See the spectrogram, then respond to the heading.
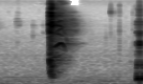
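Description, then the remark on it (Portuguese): A sudden, sharp sneeze bursts out, breathy and loud for a fraction of a second, and a second burst begins just as the sound cuts off. “Saúde aí, meu filho.”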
